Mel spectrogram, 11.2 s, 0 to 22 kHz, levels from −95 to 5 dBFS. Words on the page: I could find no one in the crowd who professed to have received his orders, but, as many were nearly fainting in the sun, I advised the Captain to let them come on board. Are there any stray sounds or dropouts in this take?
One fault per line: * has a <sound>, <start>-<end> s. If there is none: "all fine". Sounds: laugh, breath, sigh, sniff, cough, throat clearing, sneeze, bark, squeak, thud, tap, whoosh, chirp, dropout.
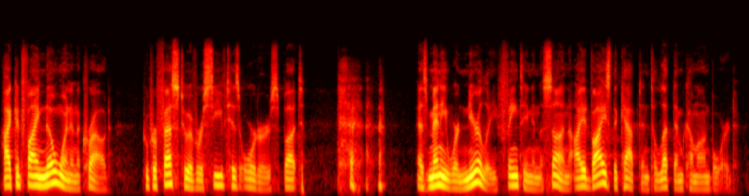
* has a laugh, 5.0-5.8 s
